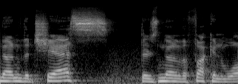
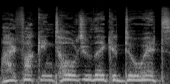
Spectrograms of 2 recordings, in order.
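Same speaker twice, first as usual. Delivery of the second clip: very faint whisper, higher; 5 semitones higher than usual. The game master voices a whisper the players hear in their minds: very faint whisper. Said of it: "very faint whisper in your mind like".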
